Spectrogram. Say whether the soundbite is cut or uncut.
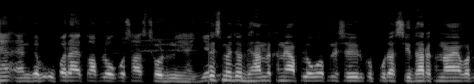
cut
